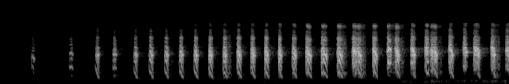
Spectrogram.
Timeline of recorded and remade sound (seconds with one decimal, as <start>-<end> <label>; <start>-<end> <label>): 0.0-5.1 recorded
